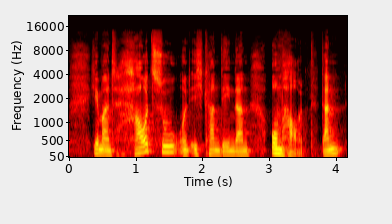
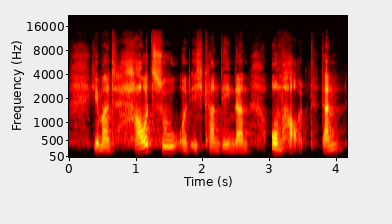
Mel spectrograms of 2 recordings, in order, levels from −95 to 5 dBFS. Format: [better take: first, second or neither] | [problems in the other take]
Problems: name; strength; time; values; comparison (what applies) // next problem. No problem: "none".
first | thin; very; fading below 400 Hz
